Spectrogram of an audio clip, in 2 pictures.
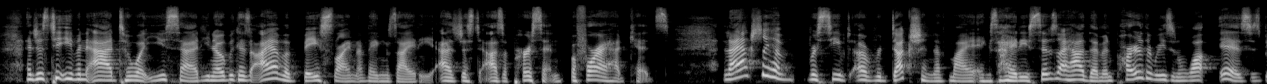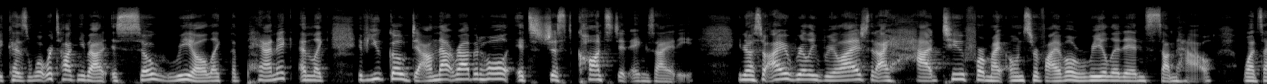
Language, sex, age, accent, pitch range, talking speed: English, female, 20-39, American, 170-210 Hz, 215 wpm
